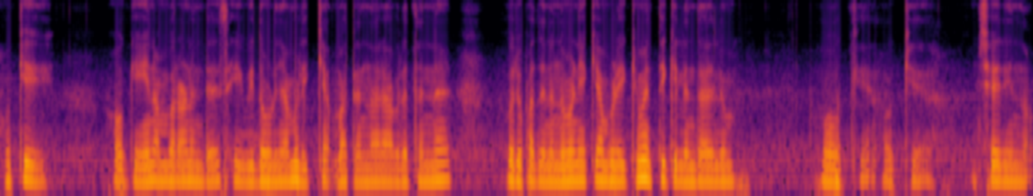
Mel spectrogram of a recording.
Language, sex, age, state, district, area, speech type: Malayalam, female, 18-30, Kerala, Palakkad, rural, spontaneous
